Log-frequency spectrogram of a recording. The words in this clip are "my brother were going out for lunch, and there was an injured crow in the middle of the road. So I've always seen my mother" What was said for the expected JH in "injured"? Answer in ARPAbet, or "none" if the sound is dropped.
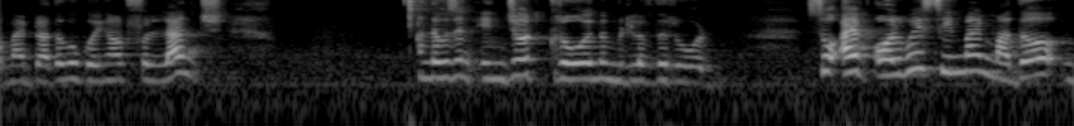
JH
